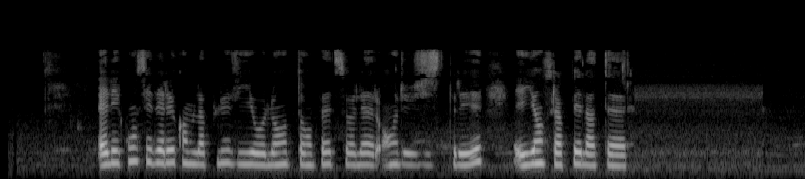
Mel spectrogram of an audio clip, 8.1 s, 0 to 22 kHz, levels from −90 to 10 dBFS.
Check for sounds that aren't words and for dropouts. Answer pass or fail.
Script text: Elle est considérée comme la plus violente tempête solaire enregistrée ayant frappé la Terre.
pass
